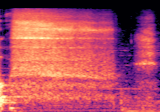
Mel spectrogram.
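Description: A woman's deliberate deep exhale, breathing out audibly in one long breath that fades away over about a second and a half.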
